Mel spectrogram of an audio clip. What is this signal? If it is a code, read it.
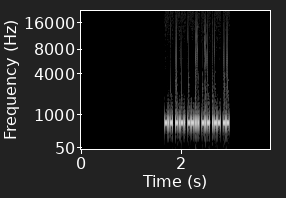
Morse code, heard as a keyed tone, about 69 wpm, 700 Hz. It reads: KC7KWM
